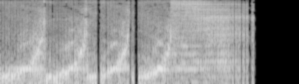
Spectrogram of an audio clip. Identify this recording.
Whippity Whoop
A very fun, whippy bass sound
